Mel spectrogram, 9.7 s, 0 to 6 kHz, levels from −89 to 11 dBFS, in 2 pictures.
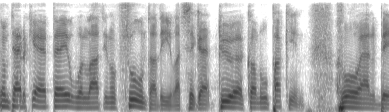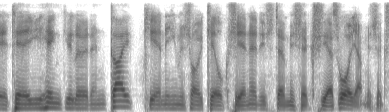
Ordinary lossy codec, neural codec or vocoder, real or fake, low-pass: none; codec, 16 kHz, 1.1 kbps, Voila-Tokenizer; fake; 5.4 kHz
